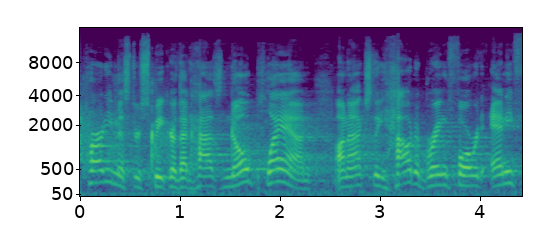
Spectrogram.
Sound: applause

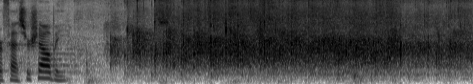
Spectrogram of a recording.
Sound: applause

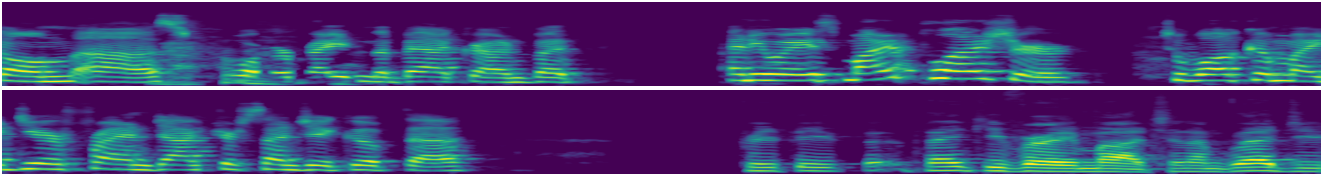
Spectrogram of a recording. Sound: laughter

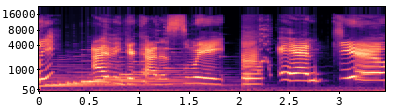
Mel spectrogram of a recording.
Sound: giggles

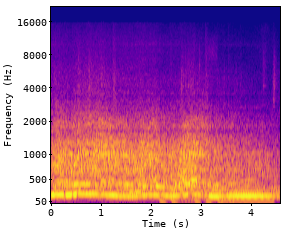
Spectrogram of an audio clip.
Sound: engine rumbling

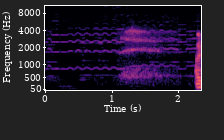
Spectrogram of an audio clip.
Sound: sighs

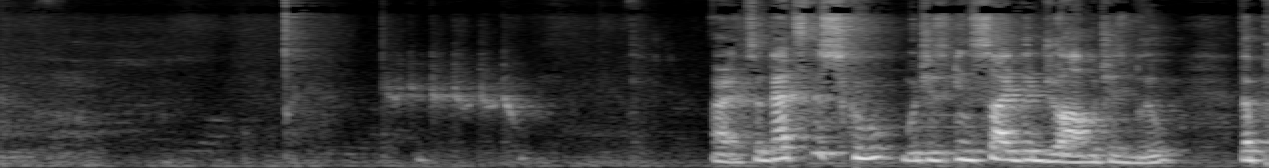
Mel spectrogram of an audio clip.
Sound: whistling

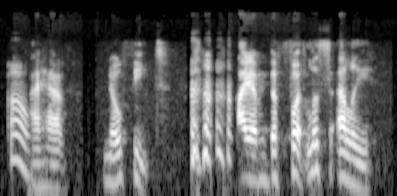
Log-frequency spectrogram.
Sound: laughing

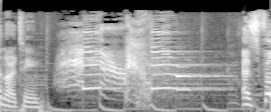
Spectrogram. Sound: cosmic meowing

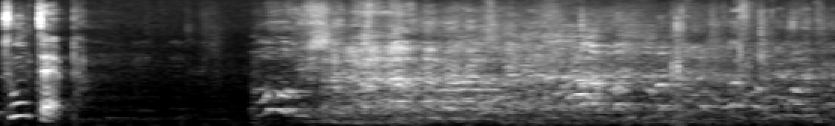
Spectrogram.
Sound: laughter

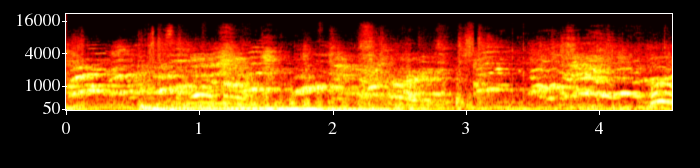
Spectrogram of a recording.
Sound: all crying out

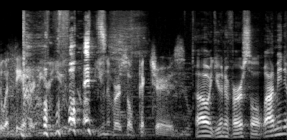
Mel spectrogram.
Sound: laughs; voice-over

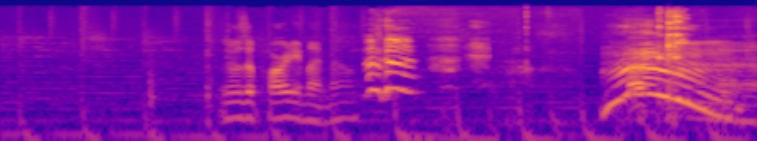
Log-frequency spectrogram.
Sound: laughs

